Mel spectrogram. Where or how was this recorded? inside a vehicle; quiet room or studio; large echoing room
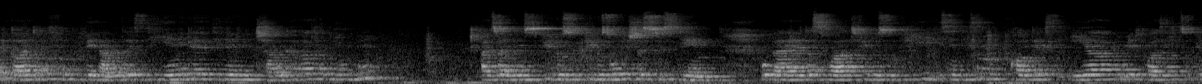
large echoing room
